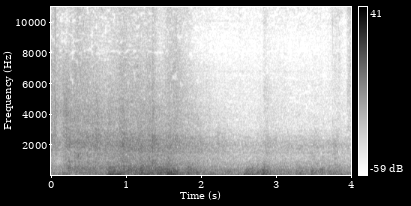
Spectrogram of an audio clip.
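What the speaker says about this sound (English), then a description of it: "there's a thunderstorm outside" Deep rumbling thunder rolls in waves, swelling and fading, heavy and fairly loud, with no voices present.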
